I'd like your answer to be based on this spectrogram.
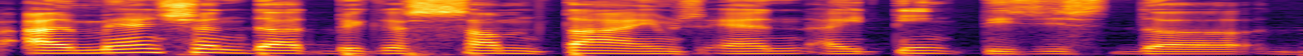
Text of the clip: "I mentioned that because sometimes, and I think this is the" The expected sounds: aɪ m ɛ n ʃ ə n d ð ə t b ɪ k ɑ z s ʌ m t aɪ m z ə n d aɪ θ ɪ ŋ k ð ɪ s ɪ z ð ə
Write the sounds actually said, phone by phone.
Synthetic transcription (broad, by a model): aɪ m ɛ n ʃ ə n d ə t b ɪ k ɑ s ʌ m t aɪ m s ə n d aɪ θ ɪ ŋ k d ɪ s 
